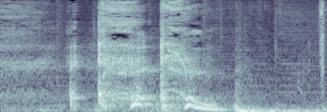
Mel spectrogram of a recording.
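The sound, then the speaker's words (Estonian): A short burst of coughing and throat clearing caused by a tickle in the throat, two or three rough bursts in quick succession, fairly loud against a quiet background with no talking. “Sorry, ma siin suren vahepeal selle kurgu kõditusega.”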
